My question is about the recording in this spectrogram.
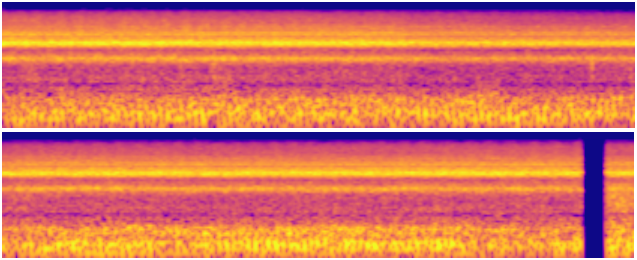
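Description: A steady, high-pitched insect chorus, one unbroken drone that holds the same level.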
